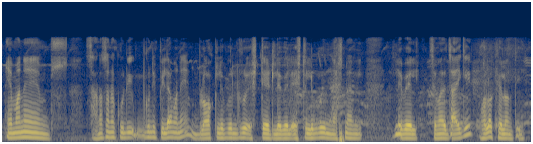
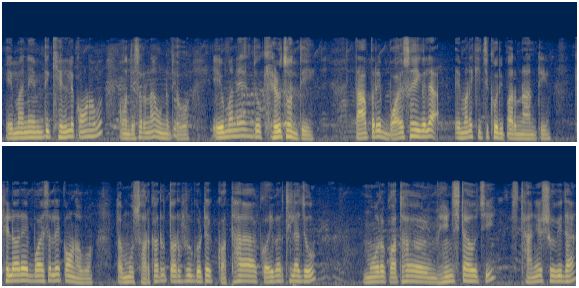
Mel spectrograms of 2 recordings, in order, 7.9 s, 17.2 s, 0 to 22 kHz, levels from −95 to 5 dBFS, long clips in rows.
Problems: none marked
